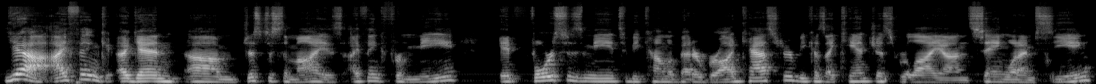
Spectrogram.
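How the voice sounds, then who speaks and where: A man's voice: medium pitch, lively intonation, unhurried, bright, forceful tone. An American man, a sportscaster from Michigan, talking casually and at length as an interview guest. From Michigan, United States. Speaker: sportscaster, radio play-by-play broadcaster, interview guest.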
